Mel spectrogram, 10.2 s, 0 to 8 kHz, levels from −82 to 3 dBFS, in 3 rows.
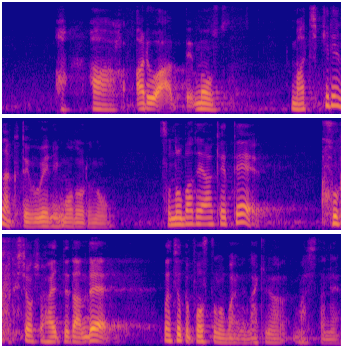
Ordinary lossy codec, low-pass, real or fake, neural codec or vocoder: none; 7.2 kHz; fake; codec, 16 kHz, 4 kbps, FunCodec, trained on LibriTTS, 50 frames a second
